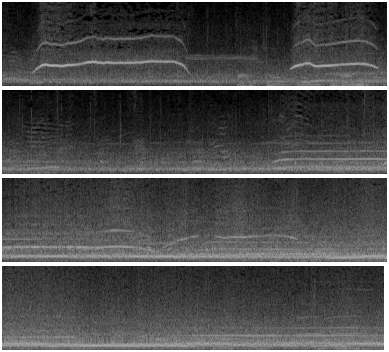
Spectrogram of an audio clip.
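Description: A large stadium crowd roars and cheers, swelling loudly.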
